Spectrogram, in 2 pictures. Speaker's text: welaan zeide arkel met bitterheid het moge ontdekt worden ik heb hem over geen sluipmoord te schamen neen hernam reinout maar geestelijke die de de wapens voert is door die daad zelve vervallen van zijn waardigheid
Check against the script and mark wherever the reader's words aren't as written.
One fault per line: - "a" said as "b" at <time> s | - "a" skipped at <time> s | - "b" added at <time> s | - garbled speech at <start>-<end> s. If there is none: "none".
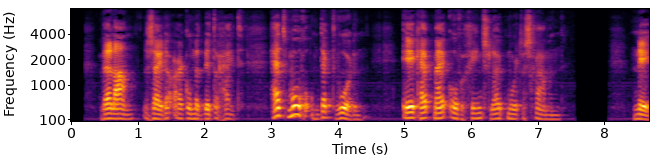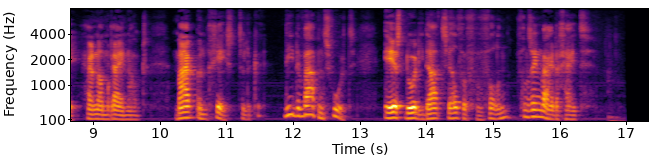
- "hem" said as "mij" at 5.5 s
- "een" added at 10.6 s
- "de" skipped at 12.2 s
